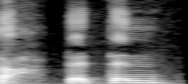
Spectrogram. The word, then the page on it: dahdi-din: hupa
